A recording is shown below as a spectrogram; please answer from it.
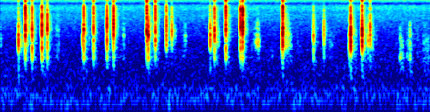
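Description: A hollow white cardboard product box with printed lettering, held in the hand, is tapped and scratched with long acrylic nails and fingertips. About twenty-two quick, dry, bright clicks come in irregular clusters, each dying away almost at once, with faint scratching between them.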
